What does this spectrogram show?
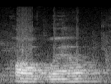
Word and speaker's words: Caldwell: Caldwell. Yes, sir. How do you spell that?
